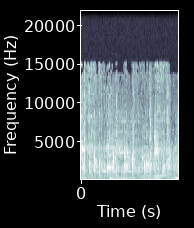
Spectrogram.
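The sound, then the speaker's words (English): An audience clapping their hands to the Lord, a dense, steady wash of many claps filling the whole two seconds, with a low sustained tone humming underneath and no clear speech. “Would you clap your hands to the Lord tonight?”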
